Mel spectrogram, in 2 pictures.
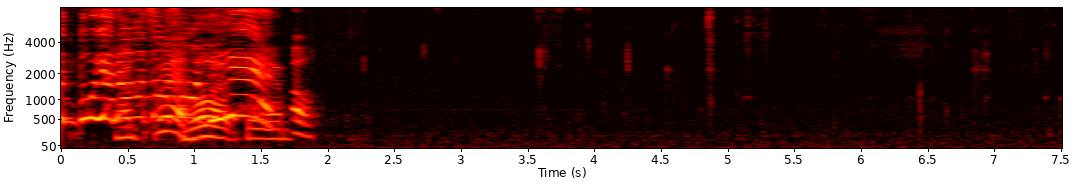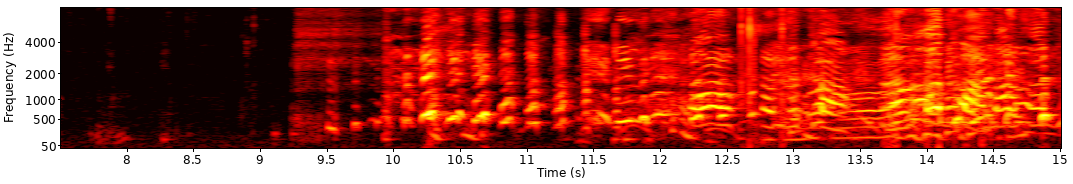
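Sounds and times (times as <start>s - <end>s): people chewing food: 1.9s - 10.2s
soft mouth clicks: 6.3s - 9.4s
people laughing: 9.5s - 15.0s.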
